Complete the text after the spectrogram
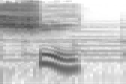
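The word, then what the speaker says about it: shi (四): The reason being that its character is sometimes pronounced as shi, which is the word for death.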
